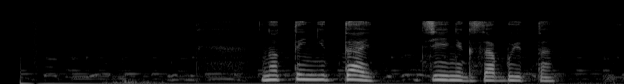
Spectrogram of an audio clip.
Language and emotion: Russian, angry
